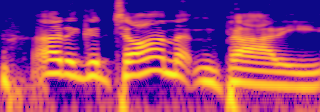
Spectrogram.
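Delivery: put-on Australian-accented voice. Retelling what a man said about his party, in an Australian accent. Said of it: "I love this Australian accent".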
